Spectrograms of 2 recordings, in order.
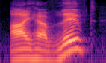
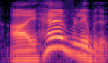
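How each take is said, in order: First: The stress falls on the word lived. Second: The stress falls on the word have. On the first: The speaker calls it right. "강세는 일반 동사 해줘야 됩니다" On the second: The speaker calls it wrong. "조동사 해주면 안 되고 I have lived. 이렇게 읽으면 안 되죠"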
